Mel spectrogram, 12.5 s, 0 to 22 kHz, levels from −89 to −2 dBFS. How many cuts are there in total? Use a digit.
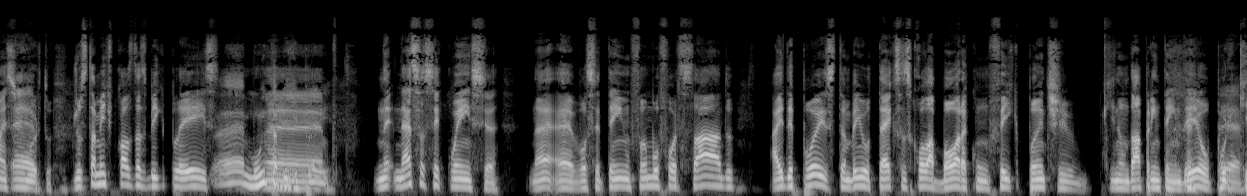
0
